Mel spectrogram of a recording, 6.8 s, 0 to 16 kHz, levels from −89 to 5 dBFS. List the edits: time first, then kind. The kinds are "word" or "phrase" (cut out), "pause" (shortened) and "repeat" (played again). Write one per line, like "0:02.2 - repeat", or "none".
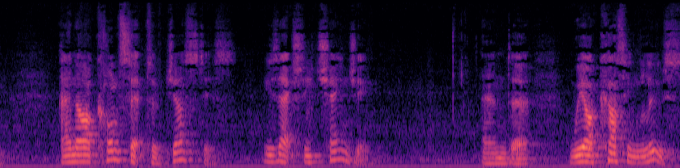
none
